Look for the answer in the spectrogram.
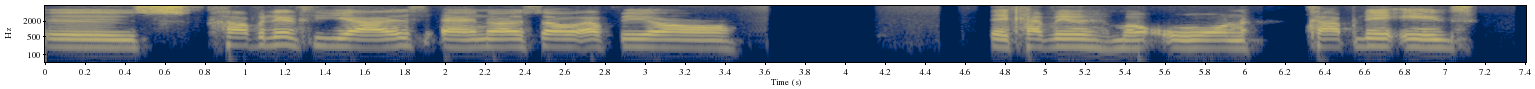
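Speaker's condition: Down syndrome; congenital

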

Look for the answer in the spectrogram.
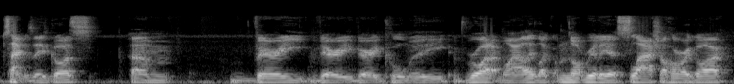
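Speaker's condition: No condition

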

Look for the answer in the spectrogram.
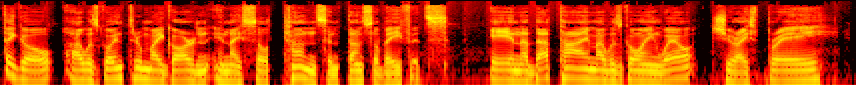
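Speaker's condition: No condition

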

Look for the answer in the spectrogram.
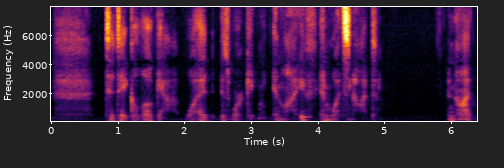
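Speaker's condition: Spasmodic dysphonia; diagnosed seven months ago

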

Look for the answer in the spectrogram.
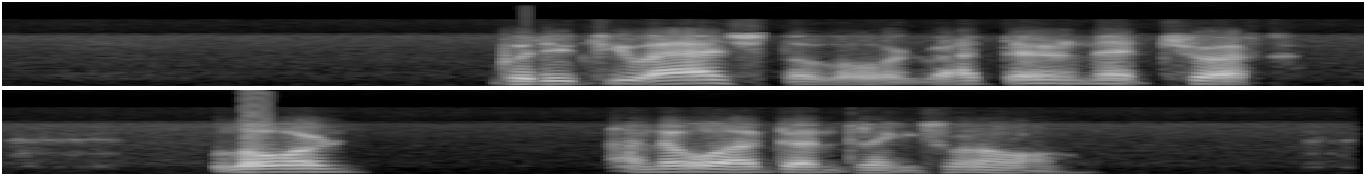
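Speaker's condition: Cerebral palsy; wheelchair user

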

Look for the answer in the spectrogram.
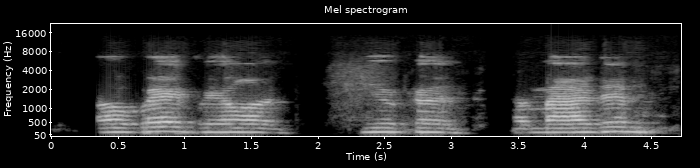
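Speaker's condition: ALS

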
